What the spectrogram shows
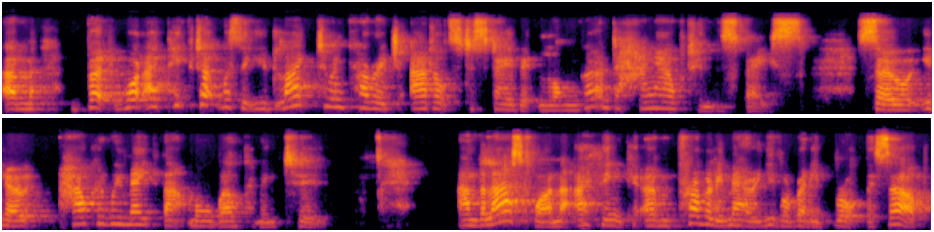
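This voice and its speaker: With a British accent, a woman speaks at a moderate pace, her pitch swinging very widely. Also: fairly high pitch for a woman, big swings in loudness. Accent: non-American, British. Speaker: library design consultant. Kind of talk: presentation on video call.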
